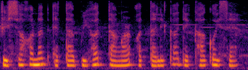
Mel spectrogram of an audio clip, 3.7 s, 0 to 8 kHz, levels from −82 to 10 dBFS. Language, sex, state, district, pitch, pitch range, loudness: Assamese, female, Assam, Kamrup Metropolitan, 210 Hz, 205-230 Hz, -17 LUFS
